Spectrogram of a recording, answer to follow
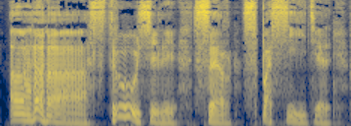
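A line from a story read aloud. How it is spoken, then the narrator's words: Guffawing. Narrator (Russian): хохотал Брацана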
